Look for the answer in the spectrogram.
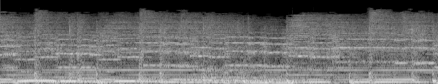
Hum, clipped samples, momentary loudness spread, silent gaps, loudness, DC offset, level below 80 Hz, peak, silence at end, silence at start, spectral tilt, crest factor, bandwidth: none; under 0.1%; 2 LU; none; -13 LUFS; under 0.1%; -26 dBFS; -2 dBFS; 0 s; 0 s; -4.5 dB/octave; 12 dB; 14.5 kHz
